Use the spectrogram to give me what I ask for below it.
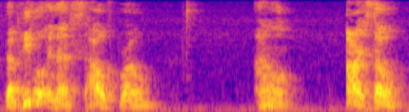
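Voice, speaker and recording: A man's voice: fairly high pitch, takes it slowly, far from the mic. A man from Maryland with a Maryland accent, hosting a reaction video and chatting casually with his viewers. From Maryland, USA. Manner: animated, laughing, talks straight to viewers. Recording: roomy echo, a bit off-mic.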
